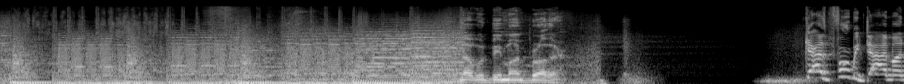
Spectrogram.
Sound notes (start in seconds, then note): 0.0 upbeat music; 4.7 voiceover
